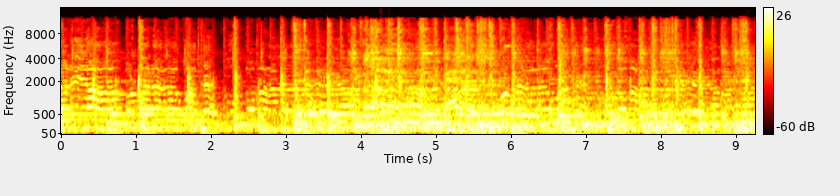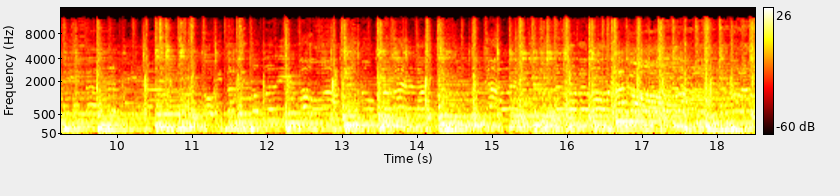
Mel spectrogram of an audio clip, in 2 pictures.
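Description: Flamenco tangos played live: acoustic flamenco guitar strumming and picking, with palmas (hand clapping) keeping a steady rhythm. A voice sings a wavering melodic line from about four seconds in.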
